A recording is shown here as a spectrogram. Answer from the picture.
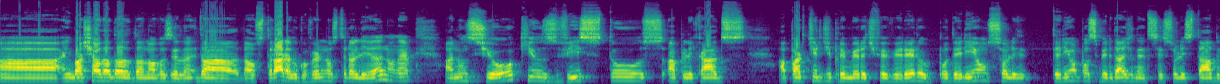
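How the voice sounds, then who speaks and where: A man speaks at medium pitch and a moderate pace. His intonation stays monotone and flat. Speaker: live stream host for study-abroad agency. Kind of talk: live stream Q&A chat. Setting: live stream on Instagram and Facebook.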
